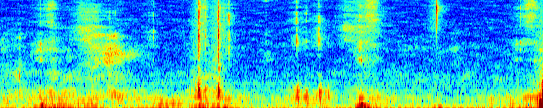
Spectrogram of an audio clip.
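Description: A handful of faint, irregular clicks from a computer mouse and keyboard in use, with near silence between them.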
